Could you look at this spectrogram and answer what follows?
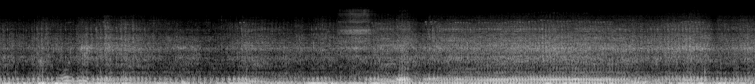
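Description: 2008 KTM 530 EXC's single-cylinder four-stroke engine running under load on an off-road ride, its pitch rising and falling as the throttle is opened and closed.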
